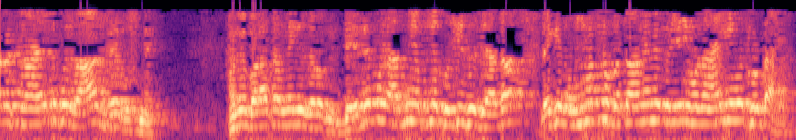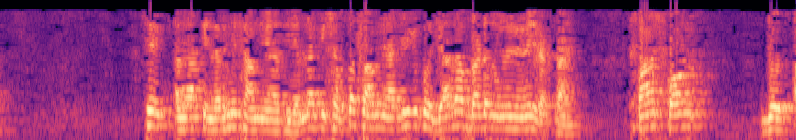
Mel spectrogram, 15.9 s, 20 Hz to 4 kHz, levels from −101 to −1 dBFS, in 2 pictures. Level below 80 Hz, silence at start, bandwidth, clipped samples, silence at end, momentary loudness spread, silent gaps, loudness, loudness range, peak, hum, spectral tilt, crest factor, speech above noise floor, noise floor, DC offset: -42 dBFS; 0 s; 4 kHz; 0.1%; 0 s; 5 LU; none; -12 LUFS; 3 LU; 0 dBFS; none; -10.5 dB/octave; 12 dB; 35 dB; -47 dBFS; under 0.1%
